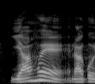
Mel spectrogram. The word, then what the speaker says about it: 야훼: 우리는 성경에 여호와라고 번역되어 있기 때문에 여호와라고 읽지만 원래 발음대로 가면은 야훼라고 읽는 것이 정확합니다. 그래서 모두 야자로 끝나고 있는 것인데요, 이들 이름에는 각각의 의미가 있습니다.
